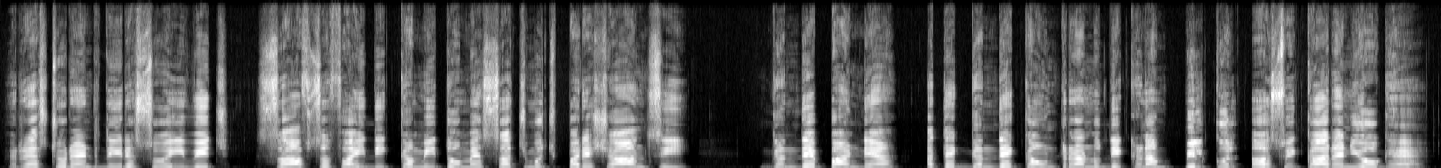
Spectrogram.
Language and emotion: Punjabi, angry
